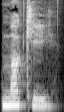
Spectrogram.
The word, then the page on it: mucky: American English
